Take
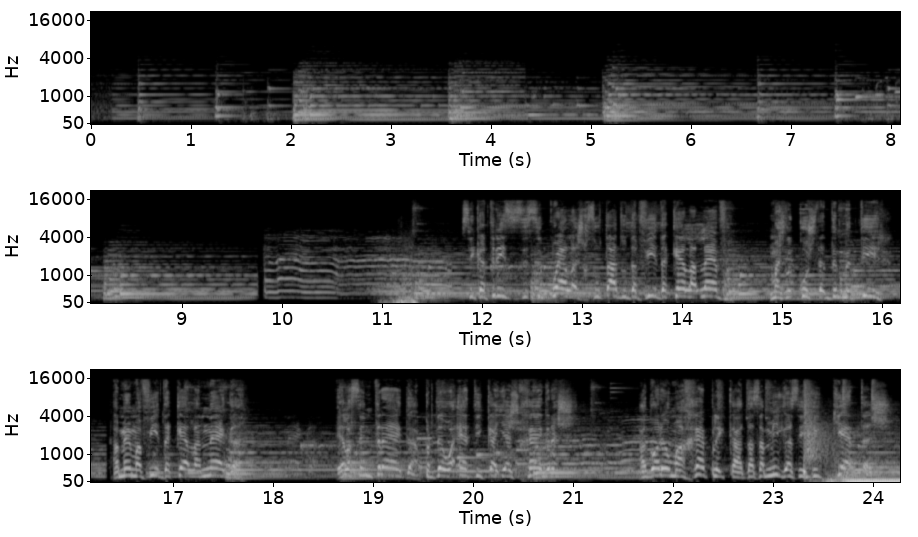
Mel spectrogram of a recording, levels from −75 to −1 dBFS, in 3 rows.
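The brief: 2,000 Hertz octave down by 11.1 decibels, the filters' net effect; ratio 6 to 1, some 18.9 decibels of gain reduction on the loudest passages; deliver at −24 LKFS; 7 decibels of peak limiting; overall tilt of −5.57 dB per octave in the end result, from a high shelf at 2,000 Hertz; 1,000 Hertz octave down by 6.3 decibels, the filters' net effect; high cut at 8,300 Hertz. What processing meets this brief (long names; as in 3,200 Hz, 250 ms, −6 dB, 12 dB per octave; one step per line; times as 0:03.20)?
low-pass filter 8,300 Hz
parametric band 1,000 Hz −5 dB
high-shelf EQ 2,000 Hz −8 dB
parametric band 2,000 Hz −8 dB
downward compressor 6 to 1, threshold −39 dBFS
level +20 dB
brickwall limiter −14.5 dBFS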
